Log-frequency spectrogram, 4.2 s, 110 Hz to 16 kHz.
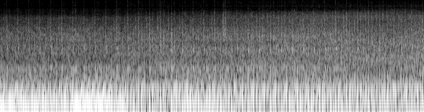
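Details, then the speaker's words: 1944 Ford 2N tractor, bought for $200, restarted after carburetor cleaning and warming up: small-tractor idle with light ticking over the low exhaust beat, not perfectly even; valve tick suspected, possibly a tappet, and the carb is leaking. "I don't know it sounds Ticky to me it really sounds Ticky"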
